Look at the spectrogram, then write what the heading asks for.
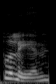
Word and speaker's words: bouillon: really, or bouillon, because it's pronounced bouillon, but there's no ian at the end. It's bouillon, really, but they say bouillon because they don't know how to pronounce it, I suppose.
